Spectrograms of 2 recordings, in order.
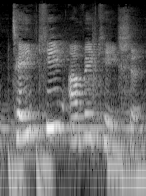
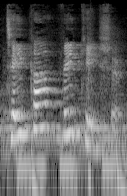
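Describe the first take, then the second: First: Take ends in an ee sound, separated from a. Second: Take and a run together smoothly. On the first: The speaker calls it wrong. "se você separar os sons dessas duas palavras e colocar o som de i no final de take" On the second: The speaker calls it right. "os sons de take e a vão se juntar"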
